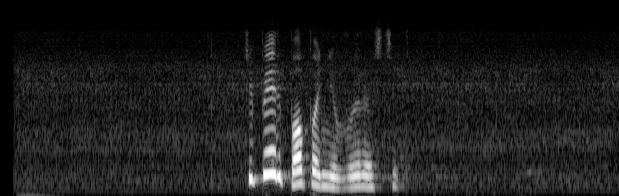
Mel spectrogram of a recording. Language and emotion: Russian, sad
